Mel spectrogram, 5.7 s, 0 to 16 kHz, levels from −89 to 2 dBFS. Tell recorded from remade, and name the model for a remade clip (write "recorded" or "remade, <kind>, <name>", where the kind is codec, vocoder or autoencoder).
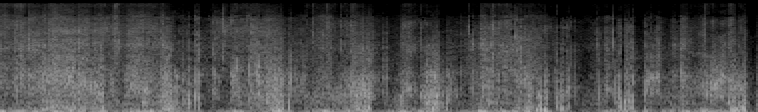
recorded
